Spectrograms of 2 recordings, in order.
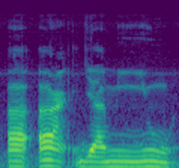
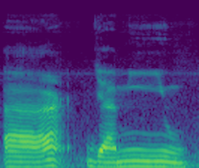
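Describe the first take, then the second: First: The second hamza is pronounced fully. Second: The second hamza is softened. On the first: This is how the word is spelled. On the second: This is how the word is actually recited. "karena dia tashil maka dibaca"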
